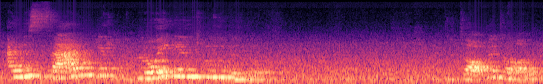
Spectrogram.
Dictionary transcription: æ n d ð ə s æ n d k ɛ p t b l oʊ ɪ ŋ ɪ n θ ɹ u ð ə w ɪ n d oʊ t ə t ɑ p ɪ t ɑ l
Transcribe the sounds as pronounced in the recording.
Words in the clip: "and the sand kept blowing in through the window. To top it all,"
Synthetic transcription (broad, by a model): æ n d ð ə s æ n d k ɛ t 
